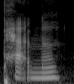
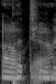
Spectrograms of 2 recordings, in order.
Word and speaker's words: patina: The one that hit me, we've talked about this one, Patina, or it's like my audiobook called said Patina instead of Patina. – Yeah. – And that one, we looked up and we're like, oh, it's the American version is... Patina, and the British pronunciation is Patina.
